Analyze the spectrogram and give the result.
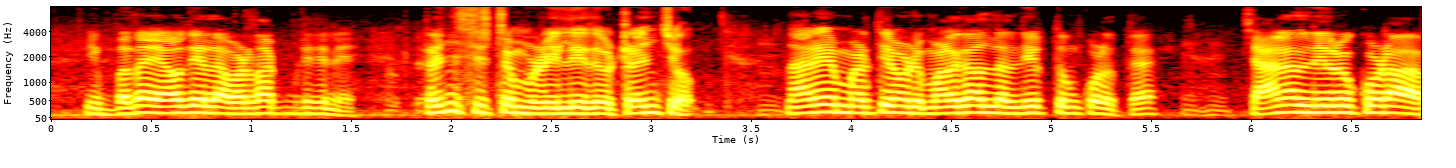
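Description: The intonation stays fairly even. Loudness holds very even throughout. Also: man, high pitch for a man. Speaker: retired officer turned farmer. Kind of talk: farm tour interview.

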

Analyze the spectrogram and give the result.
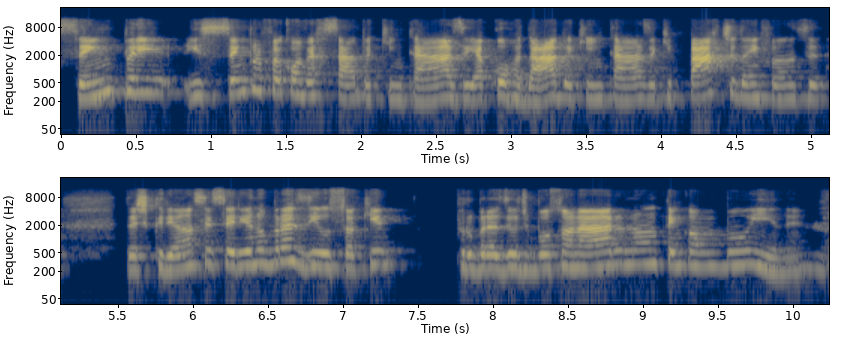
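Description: The background is quiet. A woman talks at a moderate pace in a high-pitched voice. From Rio de Janeiro, Brazil. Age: 40s. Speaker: writer; interviewee. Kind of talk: interview. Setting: video call. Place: home room. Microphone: video call.

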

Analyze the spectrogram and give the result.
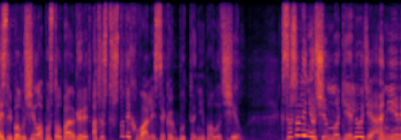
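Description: Very wide pitch swings mark a man's high-pitched voice. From Donbas, Ukraine. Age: 50s. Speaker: visiting preacher, church minister. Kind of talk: sermon. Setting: church. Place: church. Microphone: handheld.

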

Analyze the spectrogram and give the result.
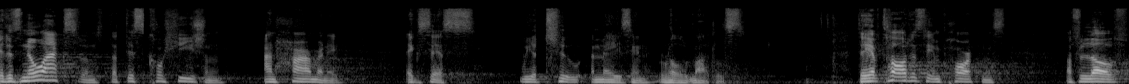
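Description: A man at a fairly slow pace with very wide pitch swings and long, frequent pauses, over a quiet background. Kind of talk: eulogy reading. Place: church. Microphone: podium.

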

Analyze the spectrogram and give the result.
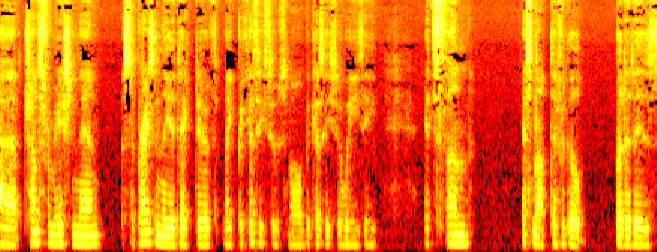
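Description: A somewhat breathy, flat, monotone voice at a fairly quick pace against a quiet background. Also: man. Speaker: toy reviewer. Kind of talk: casual review vlog chat. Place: home room. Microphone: phone near.

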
